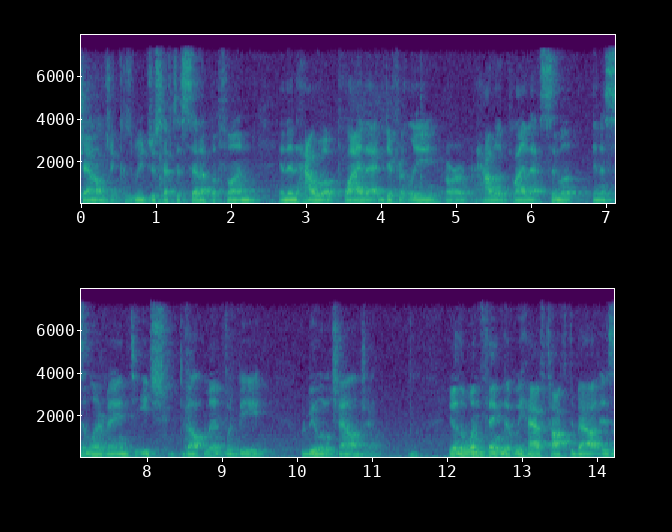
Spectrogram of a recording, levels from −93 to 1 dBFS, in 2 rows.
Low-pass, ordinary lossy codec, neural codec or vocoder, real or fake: 7.2 kHz; AAC, 48 kbps; none; real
